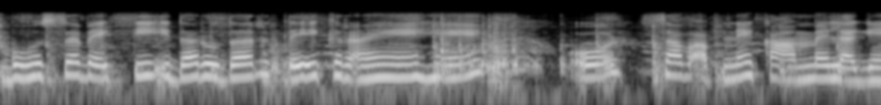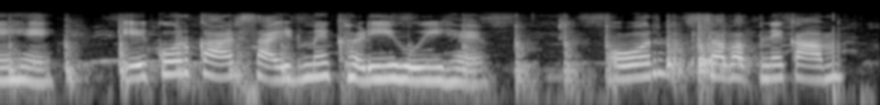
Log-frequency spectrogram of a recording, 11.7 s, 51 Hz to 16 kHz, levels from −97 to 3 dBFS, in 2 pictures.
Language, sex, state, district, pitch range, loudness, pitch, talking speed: Hindi, female, Bihar, Saran, 215-250 Hz, -19 LUFS, 230 Hz, 140 wpm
